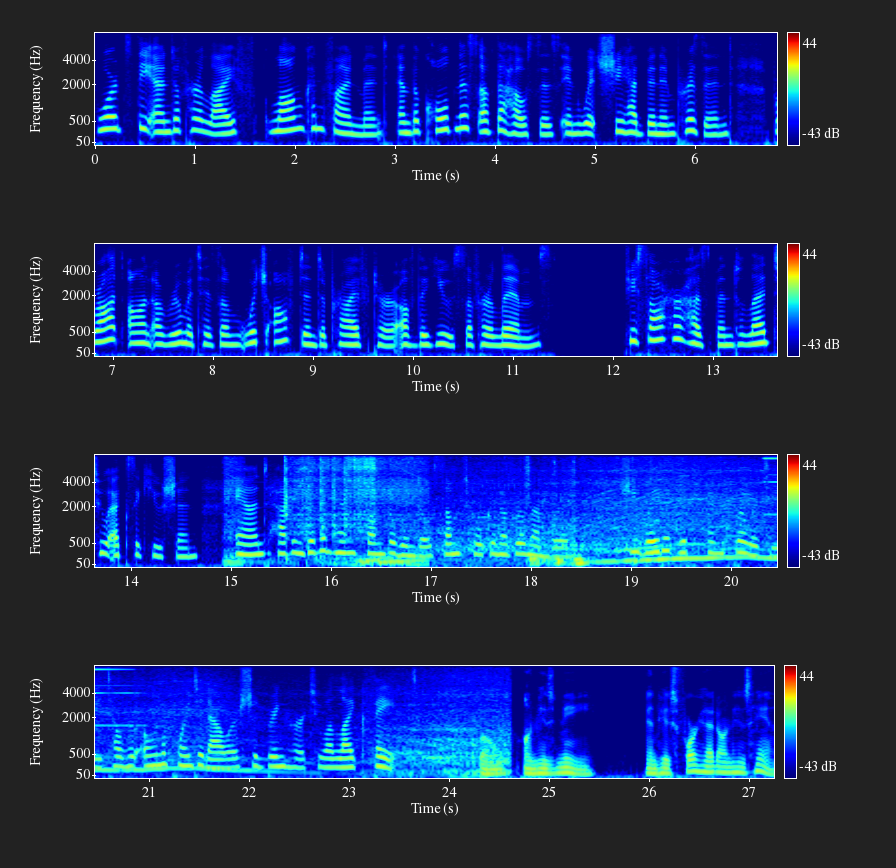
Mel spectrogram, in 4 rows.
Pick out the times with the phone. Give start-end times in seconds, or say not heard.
20.3-21.0.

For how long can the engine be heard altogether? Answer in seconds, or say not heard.
10 s.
